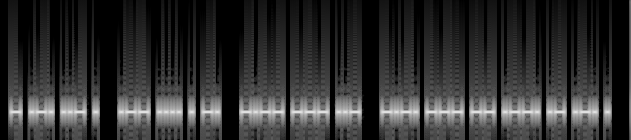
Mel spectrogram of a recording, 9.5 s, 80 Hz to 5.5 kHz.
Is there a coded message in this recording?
Yes: Morse code from 0.2 to 9.1 s, heard as a keyed tone, about 25 wpm, 600 Hz. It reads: TRUE WHEN YOU COMPARE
